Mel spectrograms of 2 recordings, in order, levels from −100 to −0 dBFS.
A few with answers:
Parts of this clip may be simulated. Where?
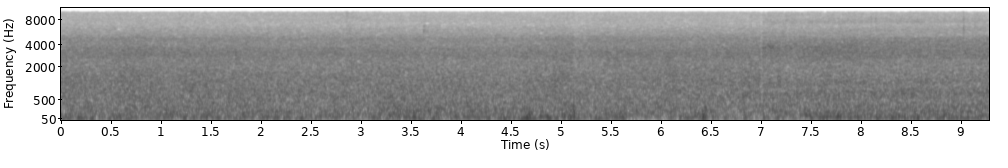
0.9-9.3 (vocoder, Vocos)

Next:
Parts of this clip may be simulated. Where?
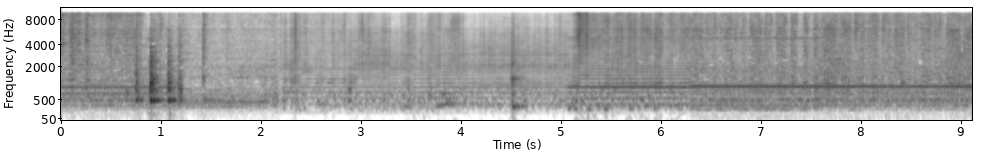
2.2-6.3 (vocoder, Vocos)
